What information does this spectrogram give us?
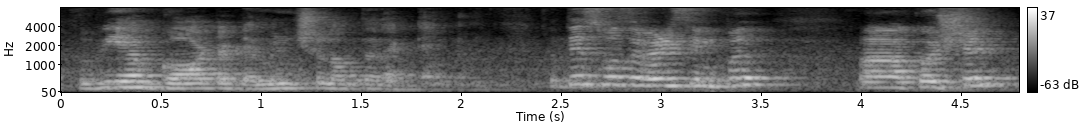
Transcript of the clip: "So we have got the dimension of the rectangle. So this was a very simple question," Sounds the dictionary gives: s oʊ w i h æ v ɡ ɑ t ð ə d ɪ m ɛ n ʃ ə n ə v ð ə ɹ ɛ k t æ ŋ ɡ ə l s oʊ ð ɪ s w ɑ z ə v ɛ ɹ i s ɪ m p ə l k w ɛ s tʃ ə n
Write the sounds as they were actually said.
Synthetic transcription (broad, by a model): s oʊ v i h æ v ɡ ɑ t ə d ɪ m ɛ n ʃ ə n ə v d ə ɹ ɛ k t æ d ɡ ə n s oʊ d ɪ s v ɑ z ə v ɛ ɹ i s ɪ m p ə l k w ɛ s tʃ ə n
